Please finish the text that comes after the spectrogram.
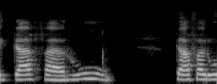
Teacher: کفرو کہتے نہیں چلے جانا, اس کو 2 حرکہ پہ روکنا ہے. تو یہ بھی الجوف سے ادا ہوتا ہے. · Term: واو مد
